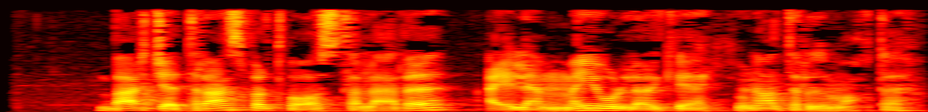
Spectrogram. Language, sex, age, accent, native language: Uzbek, male, 18-24, Samarqand, Uzbek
